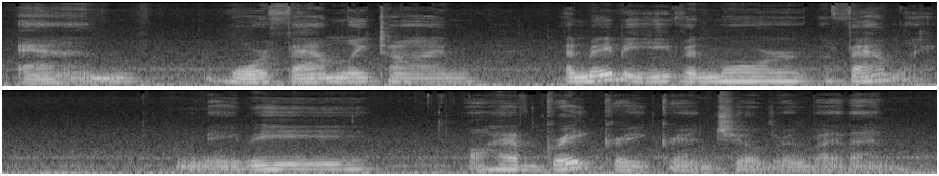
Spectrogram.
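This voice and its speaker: This woman, almost seventy, has a fairly low, creaky voice. In her personal vlog she speaks casually and openly, thinking aloud and chuckling often, with noisy ambience behind her.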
